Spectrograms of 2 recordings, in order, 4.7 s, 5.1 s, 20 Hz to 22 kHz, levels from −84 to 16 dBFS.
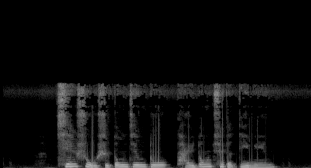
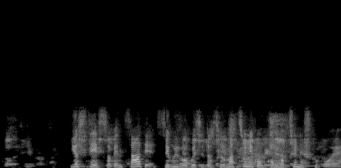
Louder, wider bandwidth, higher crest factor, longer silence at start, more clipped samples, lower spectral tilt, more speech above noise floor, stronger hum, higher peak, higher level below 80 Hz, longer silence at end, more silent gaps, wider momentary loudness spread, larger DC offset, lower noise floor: about the same, -27 LUFS vs -28 LUFS; first, 11.5 kHz vs 8.2 kHz; about the same, 16 dB vs 20 dB; first, 0.85 s vs 0.05 s; neither; first, -5.5 dB/octave vs -2.5 dB/octave; first, 40 dB vs 28 dB; neither; about the same, -12 dBFS vs -10 dBFS; first, -56 dBFS vs -76 dBFS; first, 0.55 s vs 0 s; neither; about the same, 9 LU vs 11 LU; neither; first, -66 dBFS vs -57 dBFS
